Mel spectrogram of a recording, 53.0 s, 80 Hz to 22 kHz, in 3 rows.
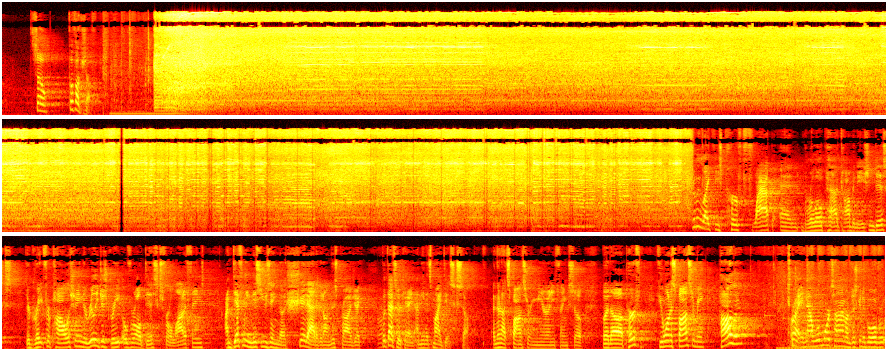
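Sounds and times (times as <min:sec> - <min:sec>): angle grinder whine: 0:02.2 - 0:22.0.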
